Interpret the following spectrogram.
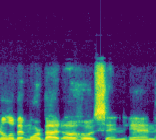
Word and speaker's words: ojos: on the Spanish word for eyes which is Ojos and pronounced Ojos so I didn't want to correct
